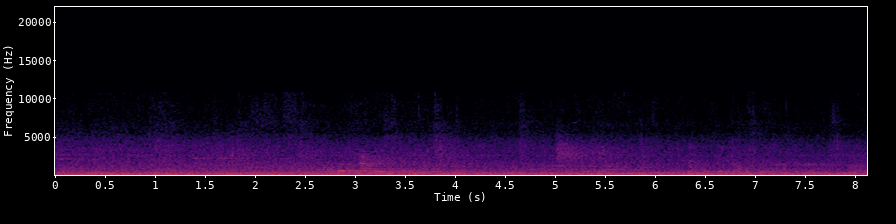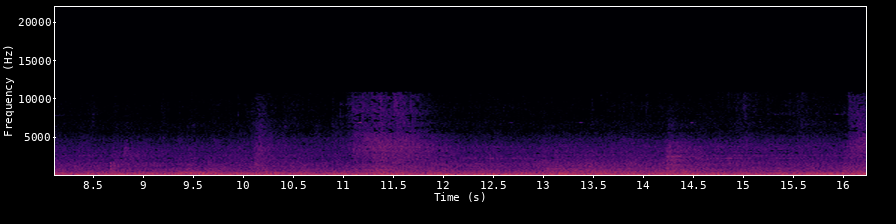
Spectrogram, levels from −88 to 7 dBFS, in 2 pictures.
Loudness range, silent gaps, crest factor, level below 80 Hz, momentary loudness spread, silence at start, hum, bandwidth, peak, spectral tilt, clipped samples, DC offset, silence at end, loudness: 2 LU; none; 14 dB; -50 dBFS; 3 LU; 0 s; none; 11.5 kHz; -28 dBFS; -6.5 dB/octave; under 0.1%; under 0.1%; 0 s; -44 LUFS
